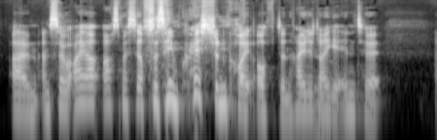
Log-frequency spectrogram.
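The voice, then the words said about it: Scottish accent. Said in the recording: “as you can hear from my accent, probably just I'm a Scot”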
